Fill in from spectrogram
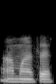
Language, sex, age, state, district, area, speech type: Tamil, male, 18-30, Tamil Nadu, Viluppuram, urban, conversation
